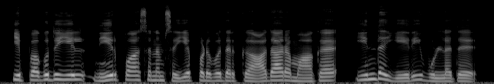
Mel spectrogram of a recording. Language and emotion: Tamil, neutral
